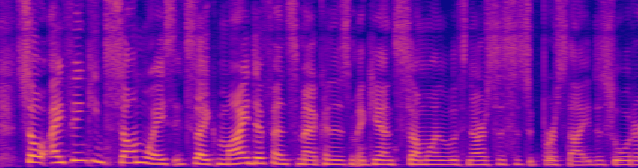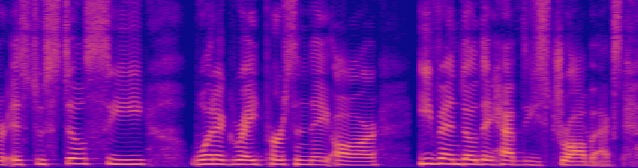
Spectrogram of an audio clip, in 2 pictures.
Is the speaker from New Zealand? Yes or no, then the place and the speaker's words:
no; Poland; now in United States; I am from Poland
